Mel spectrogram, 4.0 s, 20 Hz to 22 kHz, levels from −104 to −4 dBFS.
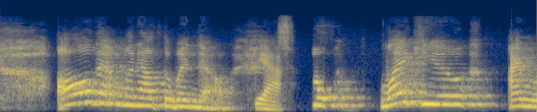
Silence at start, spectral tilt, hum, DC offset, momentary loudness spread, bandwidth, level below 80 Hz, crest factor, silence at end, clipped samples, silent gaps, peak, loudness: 0 s; -6 dB/octave; none; under 0.1%; 7 LU; 10.5 kHz; -84 dBFS; 18 dB; 0 s; under 0.1%; none; 0 dBFS; -19 LUFS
